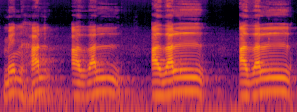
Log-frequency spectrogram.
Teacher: لام کو جو ہے تشدید باقی رکھنے کے لیے لام کے اوپر ہم زبان لگا کے رکھیں گے، تھوڑی سی زبان اس کو ٹچ کر کے رکھیں گے، ٹھیک ہے، بہت زیادہ دیر بھی نہیں۔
